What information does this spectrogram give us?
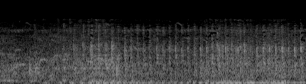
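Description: A tractor engine idles with a quiet, steady, rough rumble and a fast knocking pulse throughout.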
